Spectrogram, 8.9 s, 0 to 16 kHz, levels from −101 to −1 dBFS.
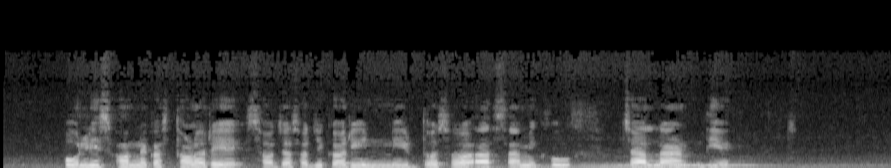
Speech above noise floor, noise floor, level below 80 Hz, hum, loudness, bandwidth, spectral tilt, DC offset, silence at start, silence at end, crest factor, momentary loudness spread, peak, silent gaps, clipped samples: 33 dB; -53 dBFS; -54 dBFS; none; -21 LUFS; 10 kHz; -8.5 dB/octave; under 0.1%; 0.65 s; 1.35 s; 18 dB; 10 LU; -4 dBFS; none; under 0.1%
